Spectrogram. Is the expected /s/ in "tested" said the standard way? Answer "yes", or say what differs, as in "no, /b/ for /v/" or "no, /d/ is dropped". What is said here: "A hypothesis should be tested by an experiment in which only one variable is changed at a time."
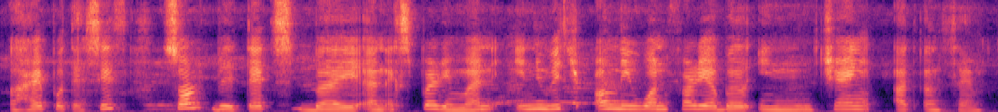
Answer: no, /s/ is dropped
